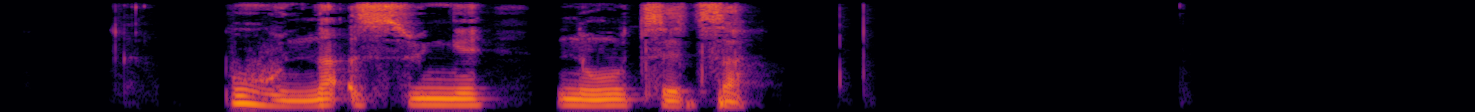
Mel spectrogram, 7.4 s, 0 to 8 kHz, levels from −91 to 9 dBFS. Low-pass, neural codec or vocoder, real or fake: 7.2 kHz; none; real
